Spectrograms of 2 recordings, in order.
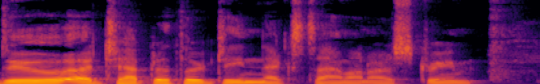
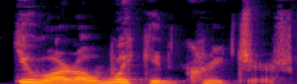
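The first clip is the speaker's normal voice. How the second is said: put-on higher-pitched girl's accusation; indignant cry; 6 semitones higher than usual. A narrator's reading. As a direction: cry out in mild outrage. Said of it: "cried Dorothy".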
